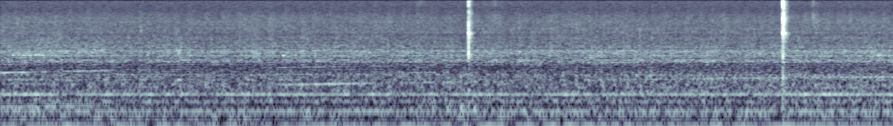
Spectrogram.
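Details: Quiet indoor room noise with a low fan-like hum and two faint clicks, without any animal sound.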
